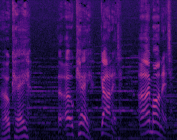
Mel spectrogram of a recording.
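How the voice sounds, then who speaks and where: A man's voice: high-pitched, very animated, unhurried. A man voicing a flustered young man in a video game who is worried about his missing brother. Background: game music.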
